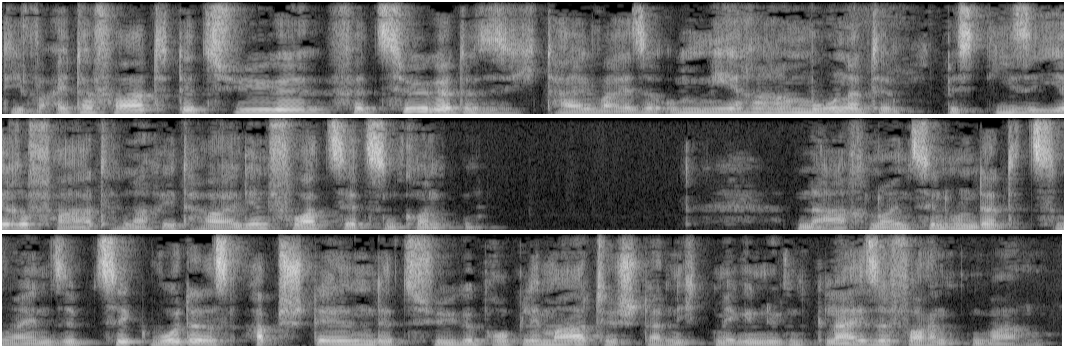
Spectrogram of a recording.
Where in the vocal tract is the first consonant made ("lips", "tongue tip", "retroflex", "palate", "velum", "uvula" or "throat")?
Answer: tongue tip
